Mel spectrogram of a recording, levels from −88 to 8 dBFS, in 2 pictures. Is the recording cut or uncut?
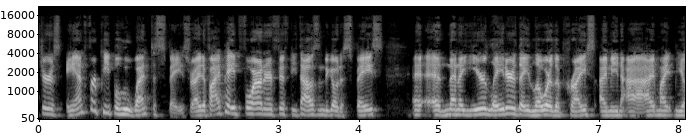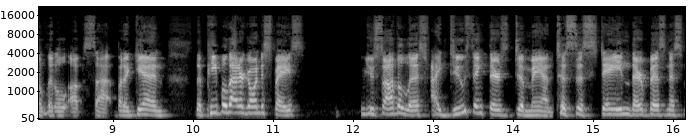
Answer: cut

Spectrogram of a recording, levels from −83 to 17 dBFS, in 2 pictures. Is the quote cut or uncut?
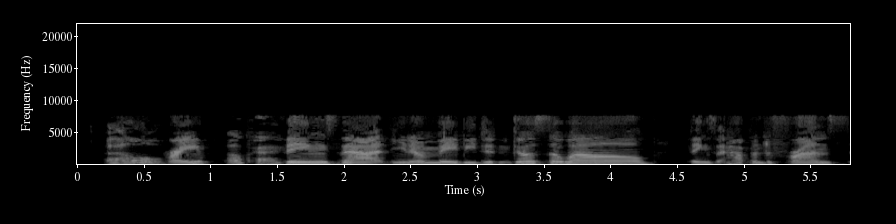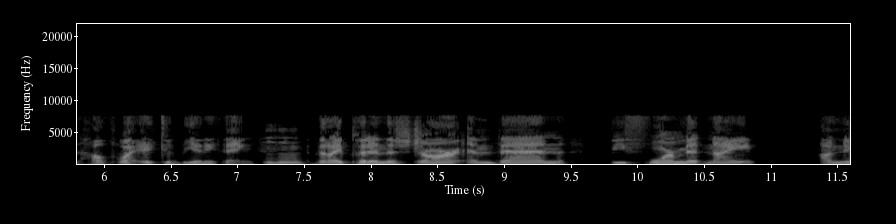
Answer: cut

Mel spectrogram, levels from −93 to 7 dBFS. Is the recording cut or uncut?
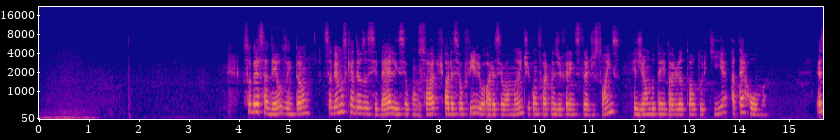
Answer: cut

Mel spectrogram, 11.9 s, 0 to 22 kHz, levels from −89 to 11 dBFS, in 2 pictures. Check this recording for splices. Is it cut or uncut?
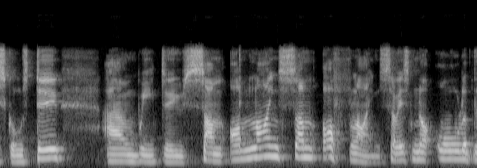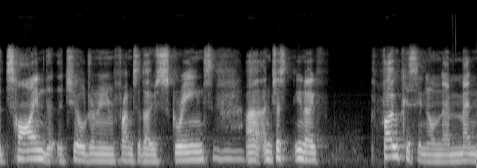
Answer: uncut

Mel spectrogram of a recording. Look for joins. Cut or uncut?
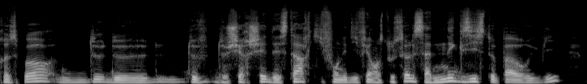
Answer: uncut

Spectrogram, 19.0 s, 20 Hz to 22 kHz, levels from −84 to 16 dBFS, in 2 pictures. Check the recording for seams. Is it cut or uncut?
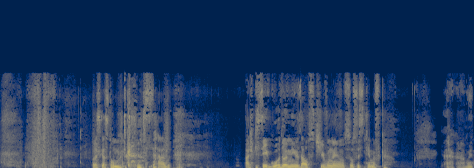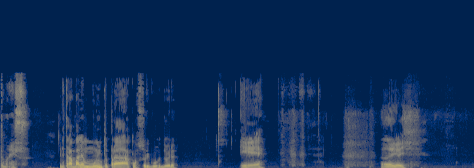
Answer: uncut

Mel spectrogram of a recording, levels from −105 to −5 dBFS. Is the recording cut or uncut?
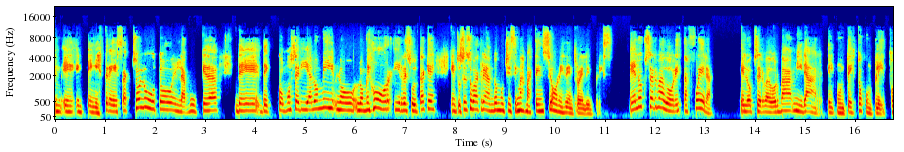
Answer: uncut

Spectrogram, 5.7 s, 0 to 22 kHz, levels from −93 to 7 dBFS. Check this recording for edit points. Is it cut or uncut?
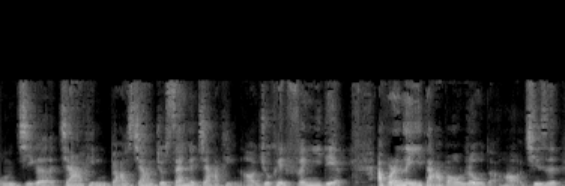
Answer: uncut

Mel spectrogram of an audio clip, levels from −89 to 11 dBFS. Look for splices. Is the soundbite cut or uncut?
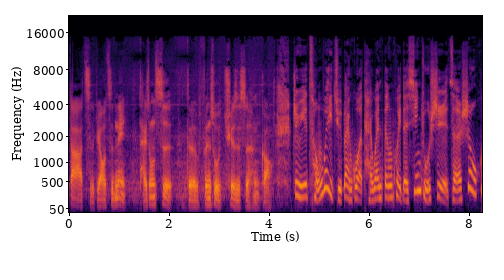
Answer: uncut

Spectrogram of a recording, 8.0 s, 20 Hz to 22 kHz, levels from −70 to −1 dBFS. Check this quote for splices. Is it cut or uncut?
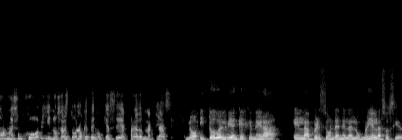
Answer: cut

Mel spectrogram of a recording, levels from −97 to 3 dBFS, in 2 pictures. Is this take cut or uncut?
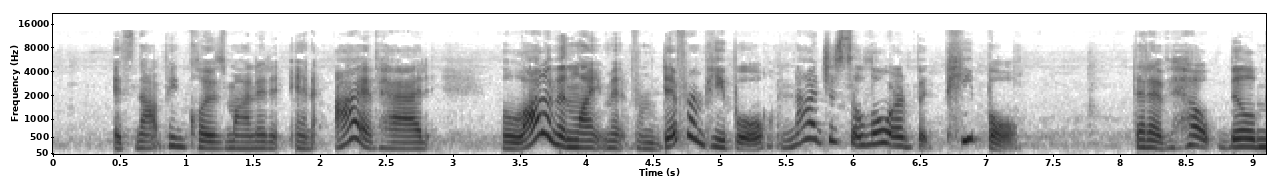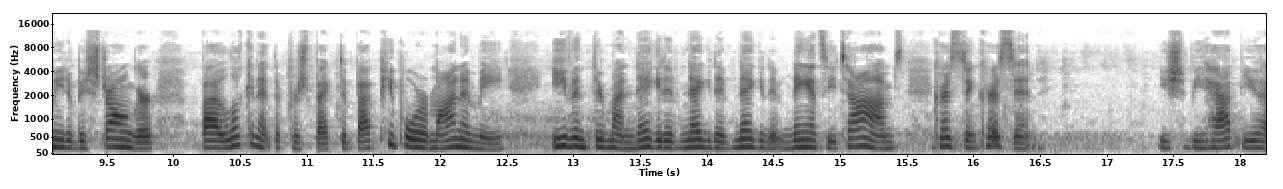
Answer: cut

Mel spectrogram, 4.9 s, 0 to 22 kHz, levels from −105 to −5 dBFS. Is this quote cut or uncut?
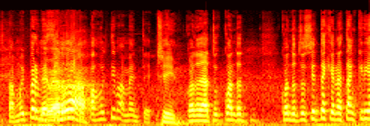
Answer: cut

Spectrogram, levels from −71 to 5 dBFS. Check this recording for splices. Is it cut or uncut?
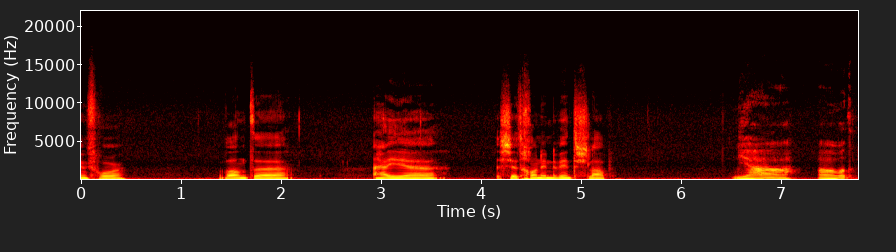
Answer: uncut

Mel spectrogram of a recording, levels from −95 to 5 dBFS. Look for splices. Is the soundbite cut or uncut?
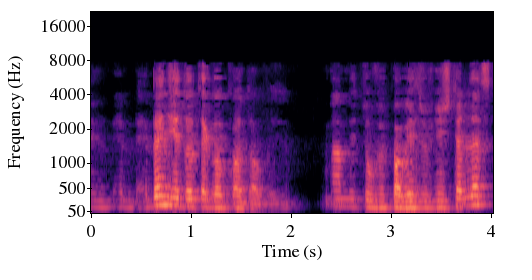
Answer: uncut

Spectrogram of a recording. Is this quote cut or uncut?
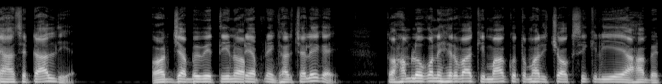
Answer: cut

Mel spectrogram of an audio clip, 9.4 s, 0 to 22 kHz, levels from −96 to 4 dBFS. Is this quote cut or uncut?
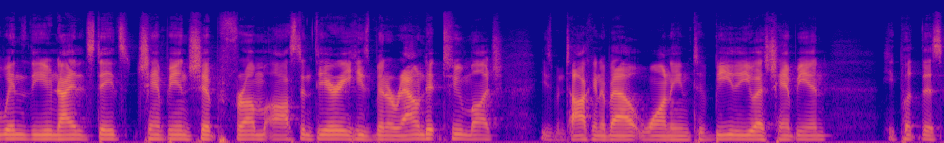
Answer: uncut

